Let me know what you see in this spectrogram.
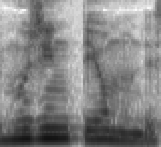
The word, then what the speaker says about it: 無人: ない人って書いて無人って読むんですけど、無人販売所で野菜が売られていたりします。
